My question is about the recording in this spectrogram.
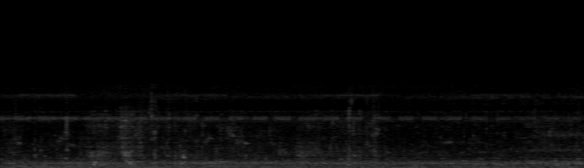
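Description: River water rippling and lapping, with small splashes and ticks scattered through it.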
